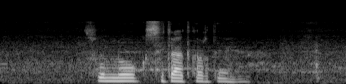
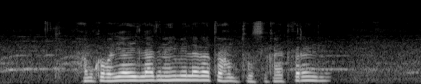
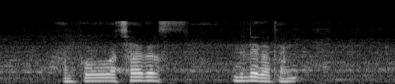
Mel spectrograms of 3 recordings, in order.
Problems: none marked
